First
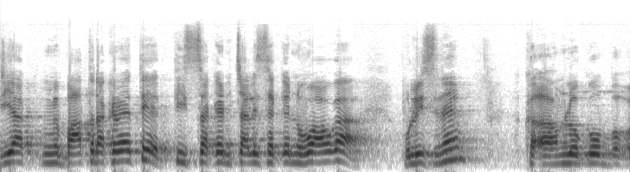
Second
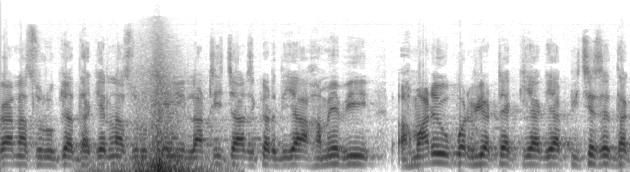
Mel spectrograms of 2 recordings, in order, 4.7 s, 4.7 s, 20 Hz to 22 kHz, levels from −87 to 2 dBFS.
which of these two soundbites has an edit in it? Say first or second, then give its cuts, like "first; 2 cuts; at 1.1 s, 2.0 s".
second; 2 cuts; at 1.2 s, 2.9 s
